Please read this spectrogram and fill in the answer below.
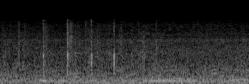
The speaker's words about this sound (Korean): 인권실천시민연대의 사무국장으로 일하고 계신 오창익 활동가님을 큰 박수로 모시겠습니다.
